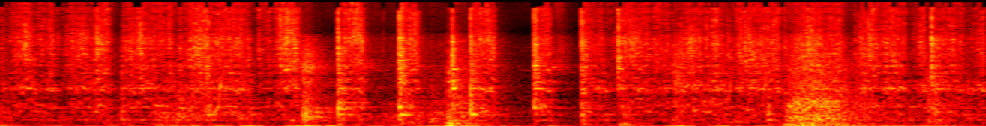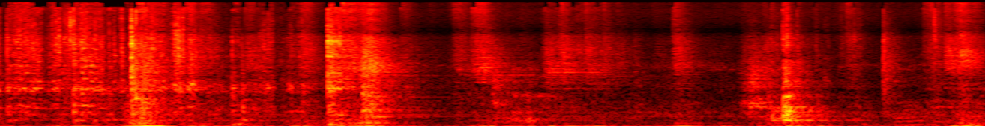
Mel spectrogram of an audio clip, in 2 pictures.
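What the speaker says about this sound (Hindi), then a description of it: "इसको अच्छे से मिक्स करते हैं।" Chicken biryani ingredients with salt are mixed in a bowl, giving repeated scraping and clinking of a utensil against the dish in an irregular rhythm, close and moderately loud, with no one speaking.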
